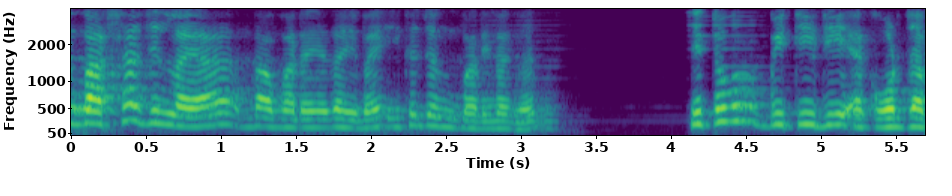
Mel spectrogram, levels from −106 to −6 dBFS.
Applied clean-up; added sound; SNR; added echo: neural mask model DeepFilterNet 3.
